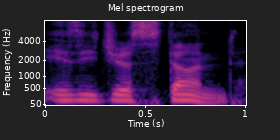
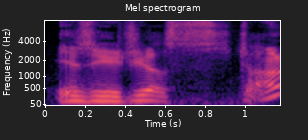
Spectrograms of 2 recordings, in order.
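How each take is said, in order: First: It is said plainly, without exaggeration. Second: It is said with exaggerated, hammy drama.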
